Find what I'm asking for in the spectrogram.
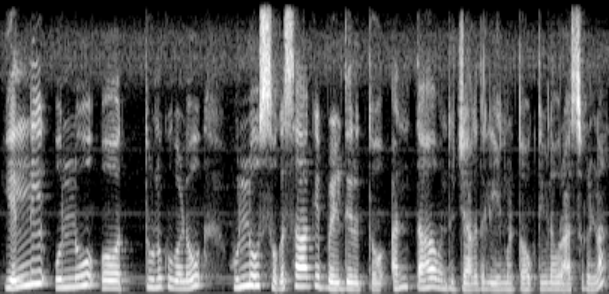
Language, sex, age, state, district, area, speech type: Kannada, female, 30-45, Karnataka, Mandya, rural, spontaneous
